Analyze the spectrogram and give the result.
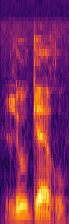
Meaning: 1. werewolf 2. werewolf: rougarou
- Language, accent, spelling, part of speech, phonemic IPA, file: French, Canada, loup-garou, noun, /lu.ɡa.ʁu/, Fr-loup-garou.oga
